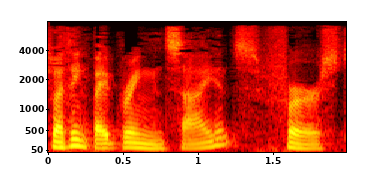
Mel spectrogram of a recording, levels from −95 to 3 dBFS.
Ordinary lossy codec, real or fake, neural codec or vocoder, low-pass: MP3, 32 kbps; fake; codec, 16 kHz, 0.5 kbps, X-Codec, HuBERT features, trained on LibriSpeech; 7.2 kHz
